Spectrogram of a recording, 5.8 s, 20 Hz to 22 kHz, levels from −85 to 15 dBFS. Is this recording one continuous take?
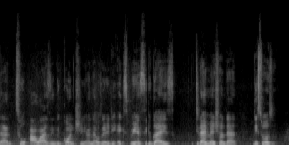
no; 1 cut; at 2.9 s

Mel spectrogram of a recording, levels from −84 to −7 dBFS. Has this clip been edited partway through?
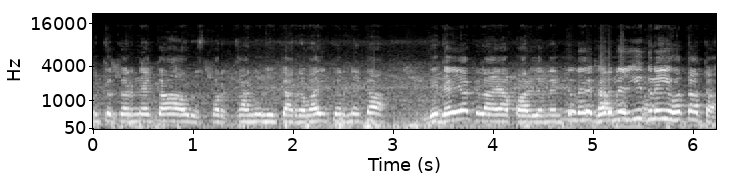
yes; 1 cut; at 4.9 s

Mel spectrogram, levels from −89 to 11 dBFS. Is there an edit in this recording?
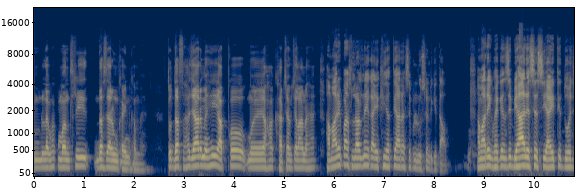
yes; 2 cuts; at 5.7 s, 8.7 s

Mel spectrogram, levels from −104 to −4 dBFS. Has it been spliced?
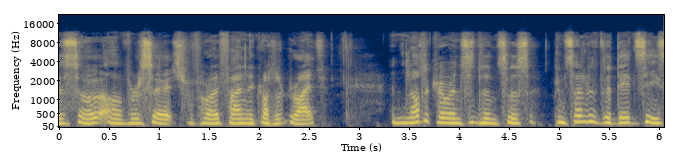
no; 0 cuts

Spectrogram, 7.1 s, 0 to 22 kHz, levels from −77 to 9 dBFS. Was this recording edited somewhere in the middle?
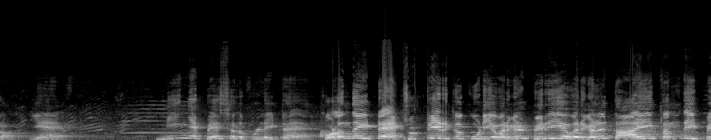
yes; 2 cuts; at 3.2 s, 4.1 s

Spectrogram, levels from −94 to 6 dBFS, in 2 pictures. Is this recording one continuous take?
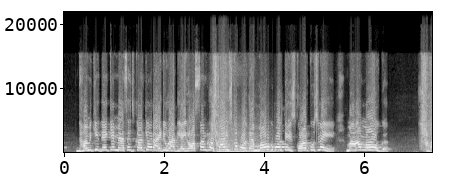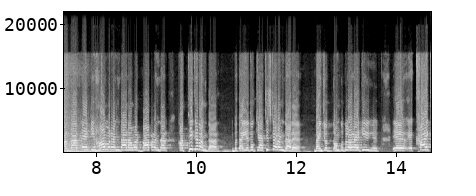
no; 2 cuts; at 3.0 s, 7.2 s

